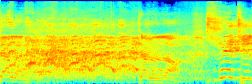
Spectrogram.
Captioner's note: audience laughing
